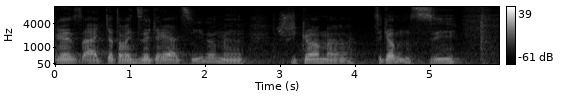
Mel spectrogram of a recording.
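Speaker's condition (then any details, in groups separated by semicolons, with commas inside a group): Cerebral palsy; wheelchair use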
